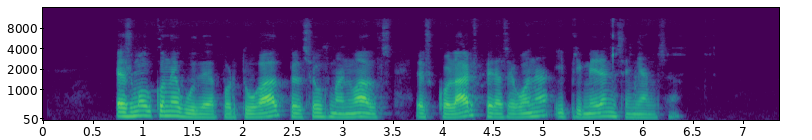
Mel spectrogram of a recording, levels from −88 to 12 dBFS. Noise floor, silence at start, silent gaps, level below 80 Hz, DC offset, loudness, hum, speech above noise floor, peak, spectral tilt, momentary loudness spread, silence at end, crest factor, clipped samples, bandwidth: -78 dBFS; 0.75 s; none; -56 dBFS; under 0.1%; -20 LUFS; none; 59 dB; -2 dBFS; -9 dB/octave; 11 LU; 1 s; 18 dB; under 0.1%; 10.5 kHz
